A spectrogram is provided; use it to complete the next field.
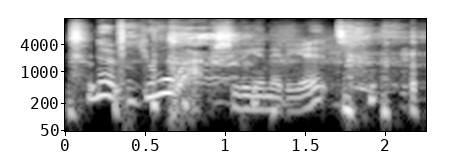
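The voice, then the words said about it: Put-on polite English accent. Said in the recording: “I'm going to start speaking in an English accent, but only when I want to say something that's like, I want it to sound nice and polite ... It did sound nice.”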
